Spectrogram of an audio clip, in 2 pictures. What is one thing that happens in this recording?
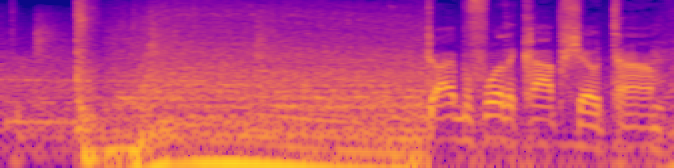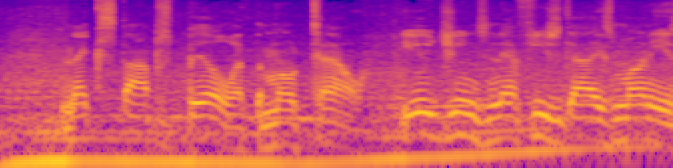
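A car engine rumbles low as the car pulls away.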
